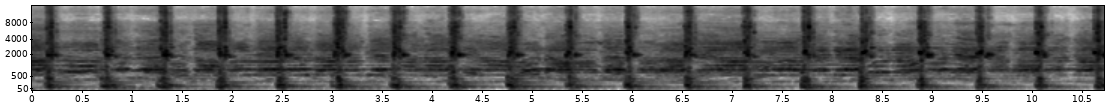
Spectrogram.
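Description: A group of men chanting together over a steady beat of sharp percussion strikes, a little under two a second.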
